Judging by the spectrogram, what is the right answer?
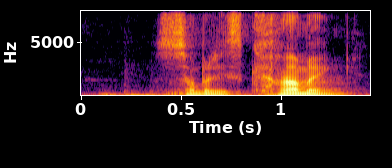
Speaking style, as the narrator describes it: he gasped

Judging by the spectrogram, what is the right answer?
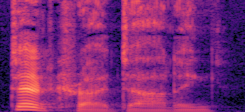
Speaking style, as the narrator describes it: he said soothingly

